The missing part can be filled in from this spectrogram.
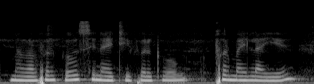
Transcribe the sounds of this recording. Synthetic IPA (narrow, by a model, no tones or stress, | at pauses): maβapʰɯɾkʰɯsinajtʰipʰɯɾkʰɯ | pʰɯɾmajlajɯ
